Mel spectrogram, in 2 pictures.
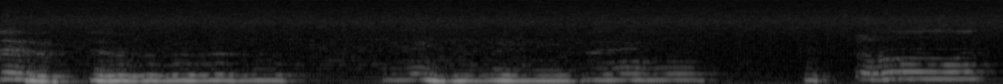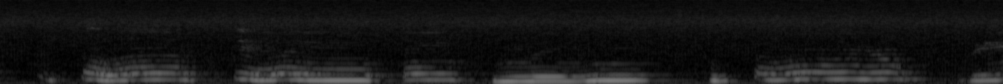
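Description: A person humming a slow, wordless tune in held notes that slide up and down, phrase by phrase with short breaks, over a steady low hum.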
